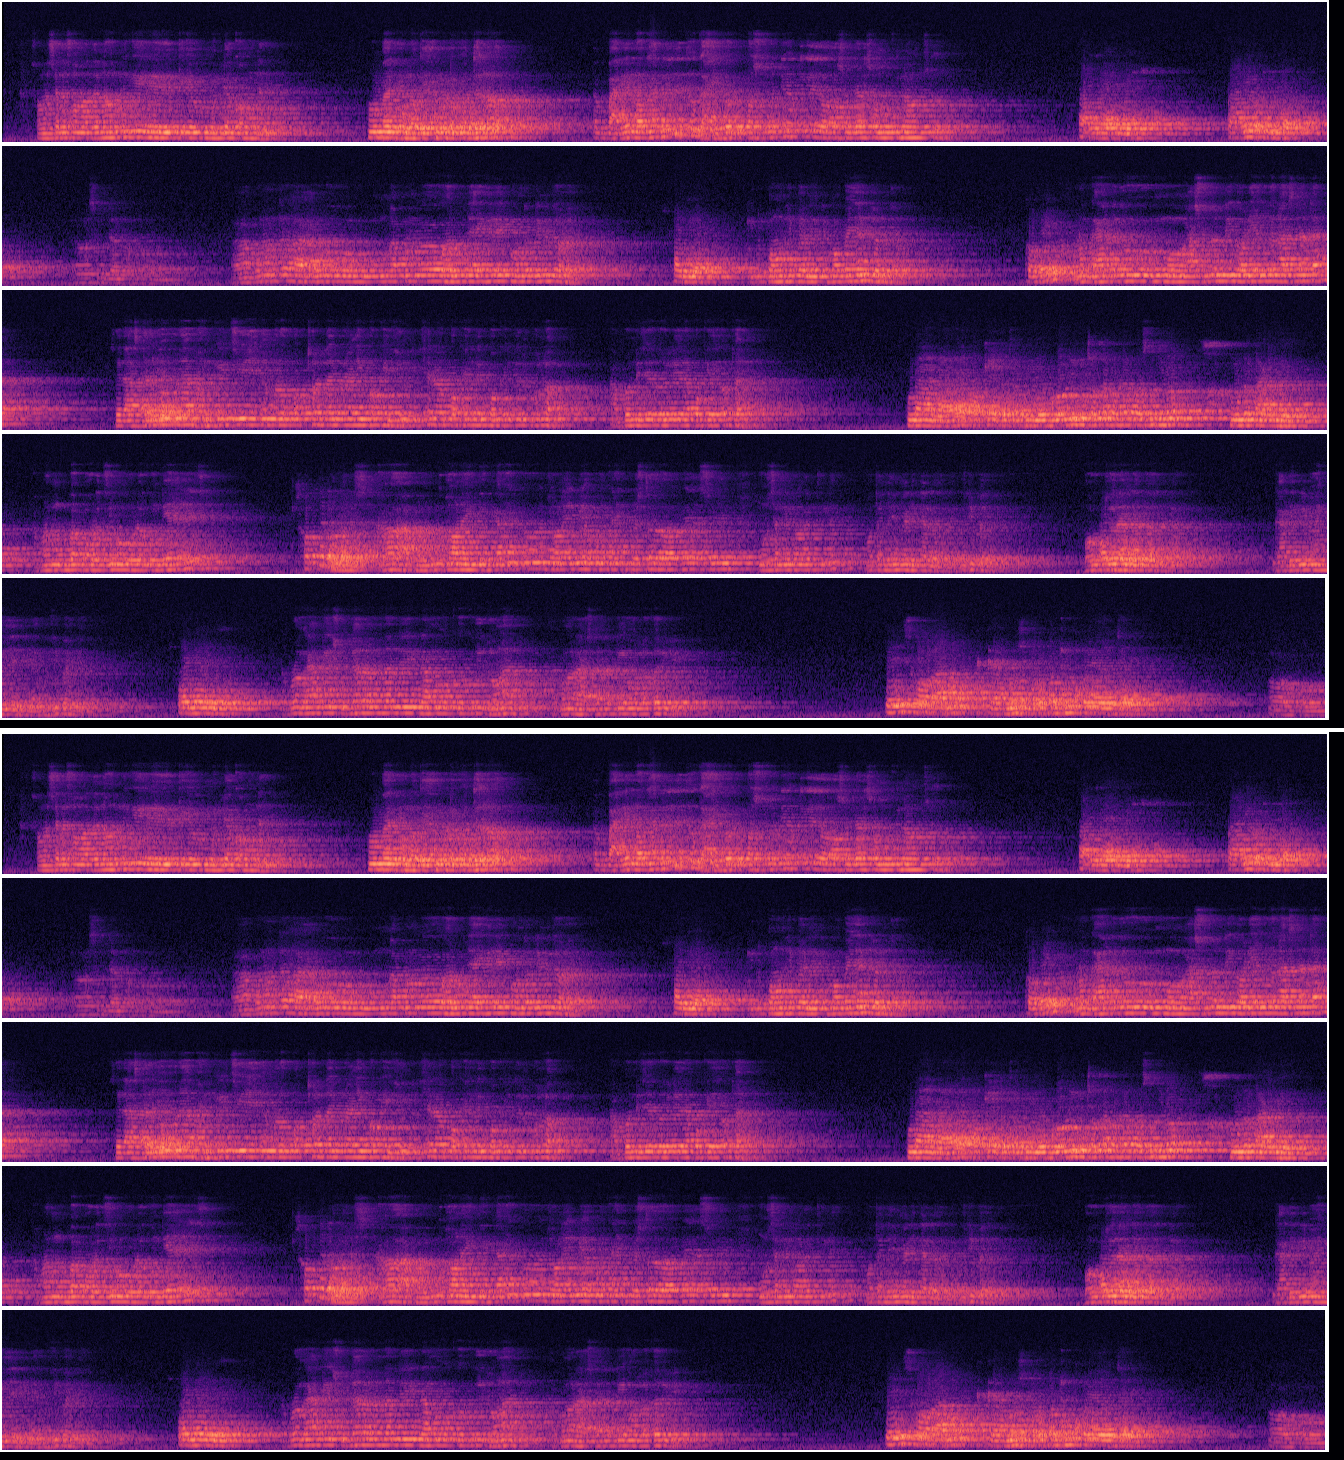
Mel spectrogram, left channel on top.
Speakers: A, on the left (about 35°); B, on the right (about 15°).
A: ସମସ୍ୟାର ସମାଧାନ ସମାଧାନ ହେଉନି କି ଟିକେ ମୂଲ୍ୟ କମୁନାହିଁ
B: ମୁୂଲ୍ୟ
A: ବାରିରେ
B: କମୁନି
A: ଲଗେଇବାକୁ
B: ହିଁ ଠିକ
A: ପଡିବ
B: କଥା
A: ଏଥର
B: କହିଲ
A: ଆଉ। ଆଉ ବାରିରେ ଲଗାନ୍ତୁ ଯୋଉ ଗାଈ ଗୋରୁ ପଶୁଛନ୍ତି ଆଉ ଟିକେ ଅସୁବିଧାର ସମ୍ମୁଖୀନ ହଉଛୁ ଆଉ
B: ଆଜ୍ଞା ଆଜ୍ଞା ଭାର ଅସୁବିଧା
A: ଅସୁବିଧା ହ ହଉ ଆଉ ଆପଣ ତ ଆଉ ମୁଁ ଆପଣଙ୍କ ଘରକୁ ଯାଇଥିଲି ପନ୍ଦର ଦିନ ତଳେ
B: ଆଜ୍ଞା
A: କିନ୍ତୁ ପହଞ୍ଚି ପାରିଲିନି କଣ ପାଇଁ ଜାଣିଛନ୍ତି ତ
B: କଣ ପାଇଁ
A: ଆପଣ ଗାଁରେ ଯୋଉ ଆସୁଛନ୍ତି ଗଡିଆକୁ ଯୋଉ ରାସ୍ତା ଟା ସେ ରାସ୍ତା
B: ଆଜ୍ଞା।
A: ଯୋଉ ଗୁରା ଭାଙ୍ଗ ଗିଛି ଆମର ପଥର ଟାଇପ ର ଆଣିକି ପକେଇଛନ୍ତି ସେଟା ପକେଇଲେ ପକେଇଛନ୍ତି ଭଲ ଆପଣ ନିଜେ କହିଲେ ଏଇରା ପକେଇବା କଥା
B: ନା ନା ଏରା ପକେଇବା କଥା ଟ କୋଉଠି ଚକା ଫକା ଖଷିଯିବ ମୁଣ୍ଡ ମାଡ ହେଇଯିବ
A: ଆପଣ ମୋ ପା ପଡିଛି ମୋ ଗୋଡ ଖଣ୍ଡିଆ ହେଇଯାଇଛି
B: ସତରେ
A: ଆପଣଙ୍କ
B: ନା କଣ?
A: ଘର ହଁ ଆପଣଙ୍କୁ ମୁଁ ଜଣେଇନି କାଇହିଁ କଣ ଜଣେଇବି ଆପଣ କାହିଁକି ବ୍ୟସ୍ତ ହେବେ ଆସିବେ ମୋ ସାଙ୍ଗେ ଜଣେ ଥିଲେ ମୋତେ ନେଇ ମେଡ଼ିକାଲ ଗଲେ ବୁଝିପାରିଲି ବହୁତ
B: ଆଜ୍ଞା
A: ଜୋରରେ
B: ଆଜ୍ଞା
A: ଆଘାତ ହେଇଥିଲା ଗାଡ଼ି ବି ଭାଙ୍ଗି ଯାଇଥିଲା ବୁଝିପାଇଲ।
B: ଆଜ୍ଞା ଆଜ୍ଞା।
A: ଆପଣ ଗାଁ ରେ ଟିକେ ସୁଧାର ଆଣୁନାହାନ୍ତି। ଗ୍ରାମ ଗ୍ରାମକୁ ଟିକେ ଜଣାନ୍ତୁ। ଆପଣ ରାସ୍ତା ଟା ଟିକେ ଭଲ କରିବେ।
B: ଏଇ ସ ଆମ ଗ୍ରାମ ସରପଞ୍ଚଙ୍କୁ କହିବା ଦରକାର।
A: ଓହୋ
